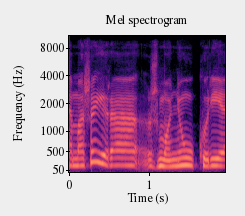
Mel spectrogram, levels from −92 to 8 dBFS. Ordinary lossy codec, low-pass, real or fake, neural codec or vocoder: Opus, 24 kbps; 9.9 kHz; real; none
